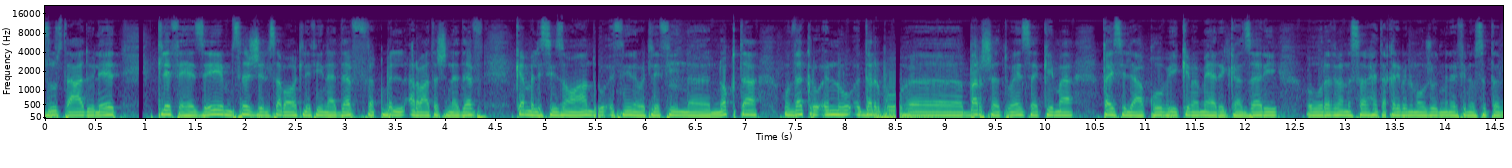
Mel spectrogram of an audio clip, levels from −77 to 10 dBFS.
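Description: A Bluetooth dropout, likely, at 0.93 to 0.99 s, 5.50 to 5.54 s and 8.50 to 8.57 s: the sound cuts abruptly to silence for roughly 46, 23 and 46 ms, then resumes further on, which fits one or two late packets being dropped before the headphones.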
